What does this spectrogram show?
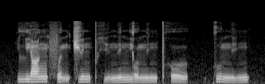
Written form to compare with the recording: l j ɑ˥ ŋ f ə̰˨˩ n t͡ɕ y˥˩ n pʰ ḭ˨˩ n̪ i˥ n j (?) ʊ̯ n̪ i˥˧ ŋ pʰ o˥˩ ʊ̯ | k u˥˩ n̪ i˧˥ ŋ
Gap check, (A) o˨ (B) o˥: A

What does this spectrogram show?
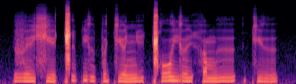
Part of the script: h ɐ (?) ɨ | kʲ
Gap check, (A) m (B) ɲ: A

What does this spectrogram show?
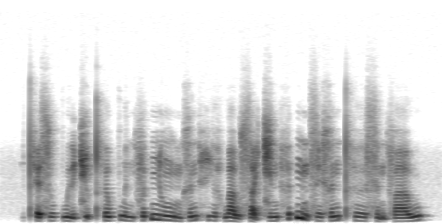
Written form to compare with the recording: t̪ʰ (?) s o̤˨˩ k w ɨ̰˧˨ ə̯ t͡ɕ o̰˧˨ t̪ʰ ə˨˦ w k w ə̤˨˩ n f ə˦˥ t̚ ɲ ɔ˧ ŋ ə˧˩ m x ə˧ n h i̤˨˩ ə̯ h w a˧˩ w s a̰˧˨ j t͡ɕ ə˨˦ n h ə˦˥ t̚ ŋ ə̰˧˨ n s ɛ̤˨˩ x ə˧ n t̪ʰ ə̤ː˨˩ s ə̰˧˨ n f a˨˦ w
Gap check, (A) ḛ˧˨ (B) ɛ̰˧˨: B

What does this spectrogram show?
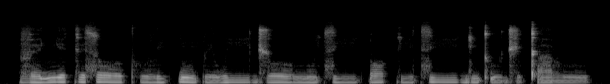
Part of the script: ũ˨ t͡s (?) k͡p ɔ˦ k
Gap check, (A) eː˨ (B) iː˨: B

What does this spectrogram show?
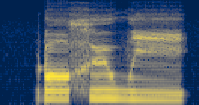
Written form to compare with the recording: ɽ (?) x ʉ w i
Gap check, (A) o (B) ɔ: B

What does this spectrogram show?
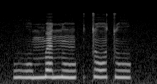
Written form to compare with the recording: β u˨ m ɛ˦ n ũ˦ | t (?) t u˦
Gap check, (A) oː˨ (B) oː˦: B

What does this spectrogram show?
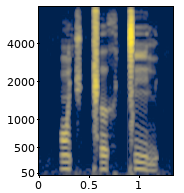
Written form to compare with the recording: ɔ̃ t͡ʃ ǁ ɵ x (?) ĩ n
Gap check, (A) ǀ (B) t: A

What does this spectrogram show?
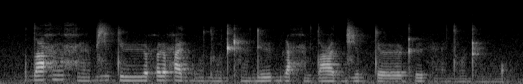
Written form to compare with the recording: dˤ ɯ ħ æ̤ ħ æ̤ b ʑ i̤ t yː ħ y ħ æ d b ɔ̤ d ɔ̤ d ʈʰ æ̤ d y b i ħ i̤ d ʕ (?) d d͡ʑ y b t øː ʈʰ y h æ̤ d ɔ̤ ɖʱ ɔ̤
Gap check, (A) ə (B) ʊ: A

